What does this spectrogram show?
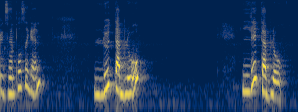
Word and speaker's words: tableaux: Notice that they're pronounced the exact same way. You do not pronounce the X, you do not pronounce the plural, but you pronounce le and les differently. Okay? Never pronounce the X for plurals.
